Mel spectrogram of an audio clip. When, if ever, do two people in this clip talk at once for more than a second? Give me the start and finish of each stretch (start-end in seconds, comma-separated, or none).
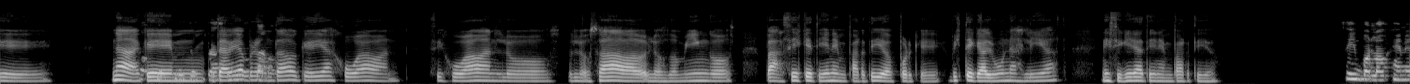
1.4-2.8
